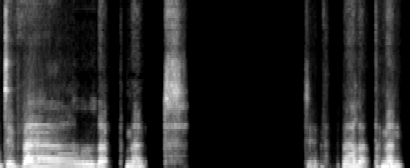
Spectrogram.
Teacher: the emphasis is on the second syllable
